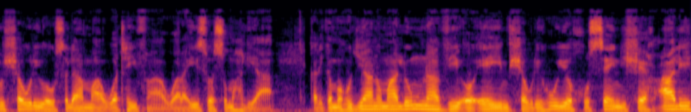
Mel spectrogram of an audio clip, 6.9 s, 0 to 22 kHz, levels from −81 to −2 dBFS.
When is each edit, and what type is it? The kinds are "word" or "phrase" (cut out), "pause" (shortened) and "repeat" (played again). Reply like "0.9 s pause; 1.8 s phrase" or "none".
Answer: 3.1 s pause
